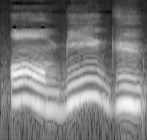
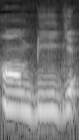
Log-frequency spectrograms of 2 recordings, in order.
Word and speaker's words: ambigu: Regardez bien, ambigu, on ne dit pas ambigue. Le tréma nous indique qu'il faut prononcer le U.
